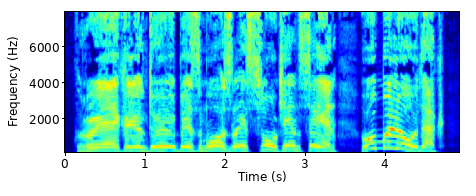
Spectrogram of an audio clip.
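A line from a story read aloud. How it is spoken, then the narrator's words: Screaming. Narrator (Russian): вопил Лам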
